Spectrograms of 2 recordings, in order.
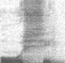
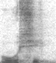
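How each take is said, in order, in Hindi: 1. बीच का व्यंजन s ध्वनि है। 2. बीच का व्यंजन s ध्वनि है।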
